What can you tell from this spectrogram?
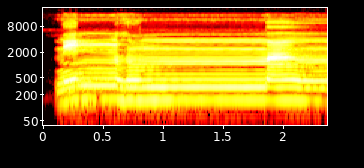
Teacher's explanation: Karena mim sukun pertama masukin kepada mim yang kedua disertai dengan dengungan. Dua harakat dengungannya ya.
